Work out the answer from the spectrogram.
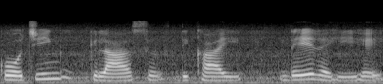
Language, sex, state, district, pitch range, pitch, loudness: Hindi, female, Madhya Pradesh, Dhar, 180-215 Hz, 195 Hz, -17 LUFS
